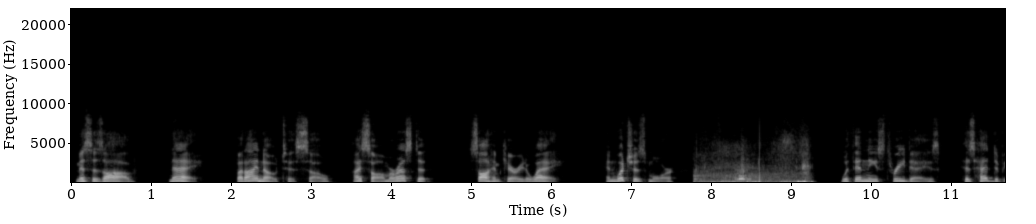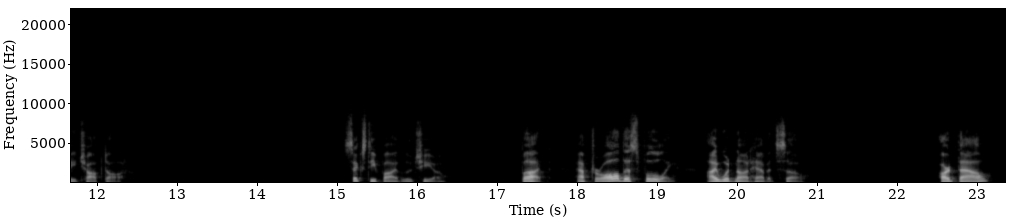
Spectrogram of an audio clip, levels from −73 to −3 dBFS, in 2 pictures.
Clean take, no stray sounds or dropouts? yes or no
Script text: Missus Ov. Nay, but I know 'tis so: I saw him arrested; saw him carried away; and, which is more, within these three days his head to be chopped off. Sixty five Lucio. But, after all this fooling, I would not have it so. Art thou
no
